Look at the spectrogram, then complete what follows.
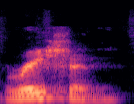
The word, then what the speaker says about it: Reyshan: Reyshan. Reyshan? Okay. Just say it fast. Say it like Russian.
